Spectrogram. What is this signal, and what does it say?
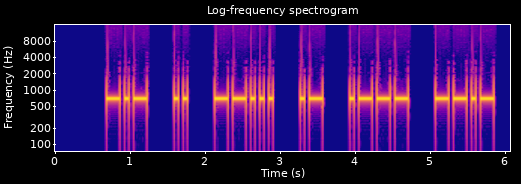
Morse code, heard as a keyed tone, about 20 wpm, spaced as for 14 wpm, 700 Hz. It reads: KI7AJQ
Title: 245 Lesson 39g - Letter z - Call Signs 20wpm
